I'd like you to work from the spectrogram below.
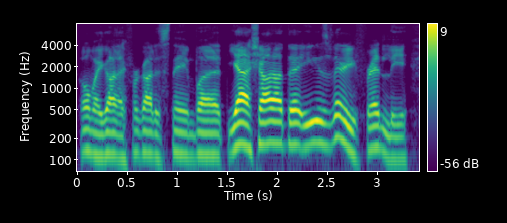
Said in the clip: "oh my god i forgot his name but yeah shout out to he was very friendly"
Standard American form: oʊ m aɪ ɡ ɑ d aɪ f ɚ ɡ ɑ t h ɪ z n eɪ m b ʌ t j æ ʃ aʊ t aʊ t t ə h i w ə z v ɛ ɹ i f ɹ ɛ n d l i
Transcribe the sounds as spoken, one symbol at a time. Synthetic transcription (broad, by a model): oʊ m aɪ ɡ ɑ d aɪ f ɚ ɡ ɑ t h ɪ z n eɪ m b ʌ t j æ ʃ aʊ t aʊ t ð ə h i w ə z v ɛ ɹ i f ɹ ɛ n d l i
